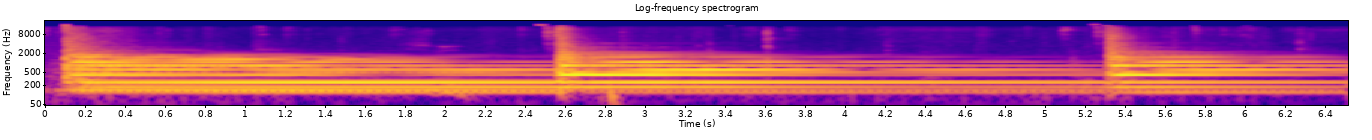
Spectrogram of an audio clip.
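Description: Large church bells ring loudly in the bell chamber of St. Martin's tower in Landshut, the world's tallest brick tower, nearly 80 metres up, where ten bells have hung for centuries; three heavy strikes a few seconds apart, each blooming into a rich, sustained metallic hum that overlaps the next. No voices are heard.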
